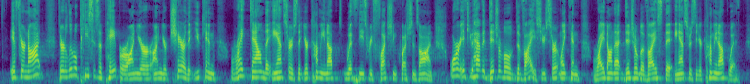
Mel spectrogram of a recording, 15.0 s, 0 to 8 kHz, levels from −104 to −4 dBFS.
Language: English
